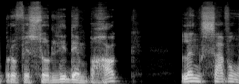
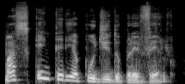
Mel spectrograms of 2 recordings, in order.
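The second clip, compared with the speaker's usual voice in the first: plain reading voice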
